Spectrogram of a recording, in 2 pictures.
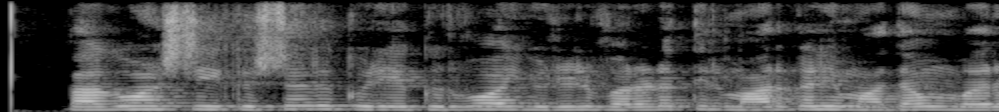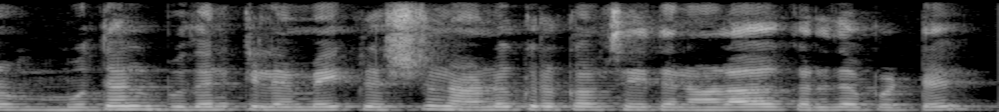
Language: Tamil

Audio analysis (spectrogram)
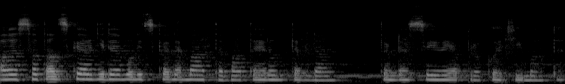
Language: Czech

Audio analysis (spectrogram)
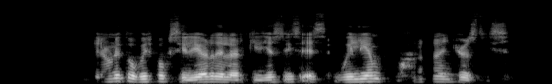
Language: Spanish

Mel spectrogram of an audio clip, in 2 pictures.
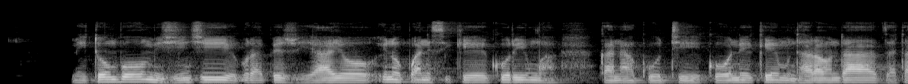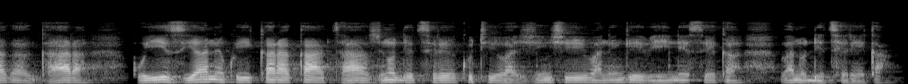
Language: Ndau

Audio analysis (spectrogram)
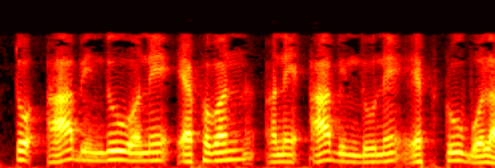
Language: Gujarati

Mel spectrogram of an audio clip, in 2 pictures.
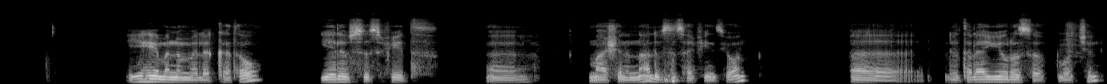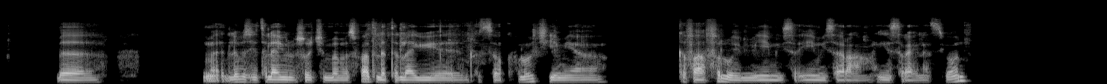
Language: Amharic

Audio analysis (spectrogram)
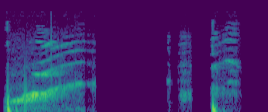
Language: Pashto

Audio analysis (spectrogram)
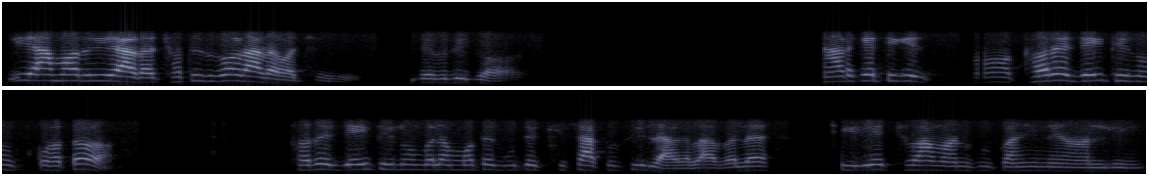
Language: Odia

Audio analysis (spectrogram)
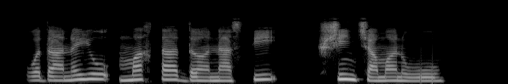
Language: Pashto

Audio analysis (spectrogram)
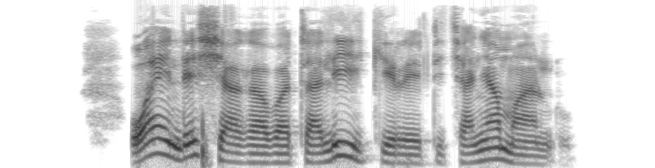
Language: Taita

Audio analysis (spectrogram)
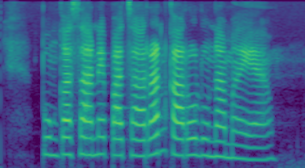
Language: Javanese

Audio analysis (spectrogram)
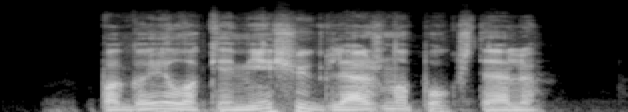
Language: Lithuanian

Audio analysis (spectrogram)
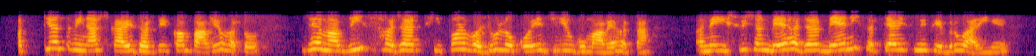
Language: Gujarati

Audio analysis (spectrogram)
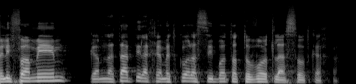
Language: Hebrew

